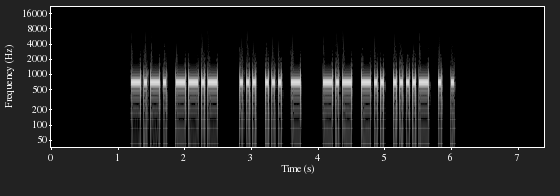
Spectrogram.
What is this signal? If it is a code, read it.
Morse code, heard as a keyed tone, about 25 wpm, 700 Hz. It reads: CQ SST KD4EE
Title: K1USN SST QSO Practice - 25wpm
